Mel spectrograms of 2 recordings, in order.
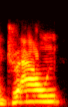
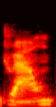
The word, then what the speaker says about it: drown: or something but yeah drown rhymes with clown IT rhymes with clown drown yeah drown drowning uh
